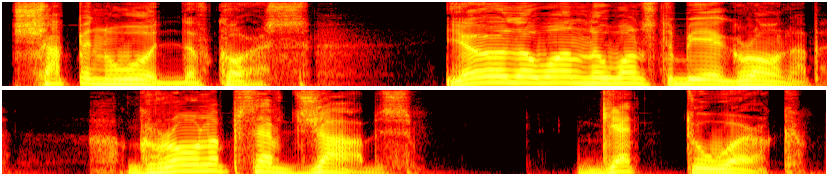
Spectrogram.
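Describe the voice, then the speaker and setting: A man playing a stern, indignant old father in a storybook, scolding forcefully. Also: fairly high pitch, big pitch swings, takes it slowly, long pauses, dry recording, clean studio sound, voice pushed up, exaggerated voice. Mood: firm.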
